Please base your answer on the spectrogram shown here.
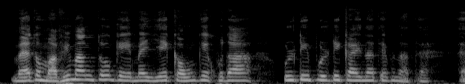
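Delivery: ordinary delivery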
